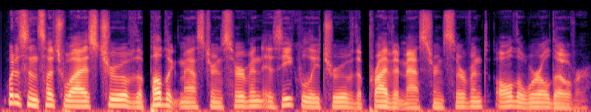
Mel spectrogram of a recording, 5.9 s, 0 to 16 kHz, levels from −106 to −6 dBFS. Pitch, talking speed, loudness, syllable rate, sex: 125 Hz, 255 wpm, -20 LUFS, 6.2 syllables/s, male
